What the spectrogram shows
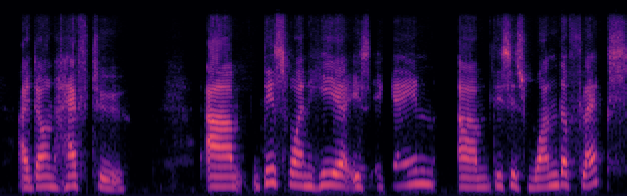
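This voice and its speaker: A woman with a medium pitch speaks at a very slow pace with fairly even intonation. The sound is dry and close with no echo, over a quiet background. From Austria, small rural community. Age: 60s. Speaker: milliner and hatmaking teacher. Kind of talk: online workshop presentation. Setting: video call.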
